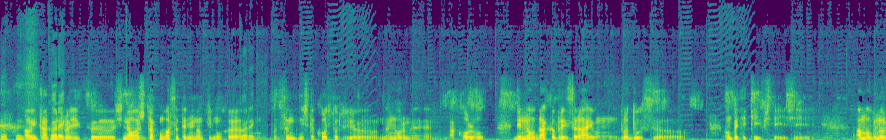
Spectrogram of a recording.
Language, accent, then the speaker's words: Romanian; Bucuș, Bacău County, Romania; now in Bucharest, Romania; Eu sunt din Bucuș, din județul Bacău, dar locuiesc în București acum.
